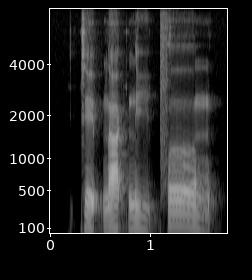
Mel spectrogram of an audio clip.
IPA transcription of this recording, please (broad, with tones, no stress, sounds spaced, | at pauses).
k e˧˩ p̚ n a˧ k̚ n iː˧˩ p̚ f ɤː˥˨ m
